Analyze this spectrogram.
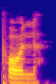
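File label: "pol", Persian, male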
